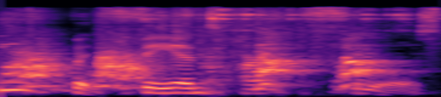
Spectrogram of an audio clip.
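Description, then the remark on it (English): The speaker's dog barks a few times while a person keeps talking over it, the barks sitting a bit behind the voice. “Please excuse my dog.”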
